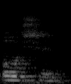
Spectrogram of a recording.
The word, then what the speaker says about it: ocean: And the ocean is named as Indian Ocean.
